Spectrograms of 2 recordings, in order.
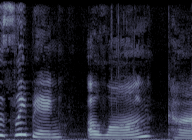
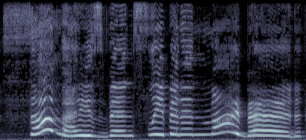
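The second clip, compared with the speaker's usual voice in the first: high, loud, slow indignant bear; Papa Bear; 8 semitones higher, 9 dB louder, slower than usual. Acted. Seeing his bed slept in, loud astonished father bear. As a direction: boom it out slowly in astonishment. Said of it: "Papa Bear looks at his bed and he says".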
